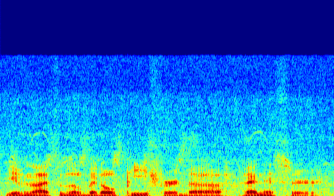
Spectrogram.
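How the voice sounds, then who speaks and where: A young man with a low, fairly flat voice talks fast in voice chat during an online multiplayer strategy game. He thinks aloud hesitantly, using many fillers, with clear background noise in the recording.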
